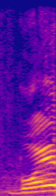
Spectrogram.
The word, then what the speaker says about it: buoy: बॉय BOUI, ठीक है ना, ये वो वाला बॉय है, BUOY, ठीक है, स्पेलिंग देख ली इंग्लिश में।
